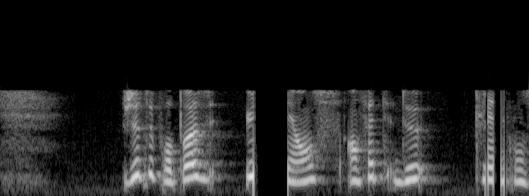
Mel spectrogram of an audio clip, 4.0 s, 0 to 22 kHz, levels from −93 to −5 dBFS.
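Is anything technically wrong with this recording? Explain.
Yes, there's packet loss filled with silence, over an otherwise narrowband telephone-style G.711 path. From 1.9 to 2.16 s, between "je te propose" and "en fait", the speech drops to dead silence with hard edges. That gap fits 20 ms packets going missing in a row. Then between 3.64 and 3.8 s, short holes chop the sound, at most 60 ms each.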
